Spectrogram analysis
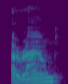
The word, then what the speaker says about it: around: About, around, again. The a sound that you read is actually pronounced as an sound, the schwa.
